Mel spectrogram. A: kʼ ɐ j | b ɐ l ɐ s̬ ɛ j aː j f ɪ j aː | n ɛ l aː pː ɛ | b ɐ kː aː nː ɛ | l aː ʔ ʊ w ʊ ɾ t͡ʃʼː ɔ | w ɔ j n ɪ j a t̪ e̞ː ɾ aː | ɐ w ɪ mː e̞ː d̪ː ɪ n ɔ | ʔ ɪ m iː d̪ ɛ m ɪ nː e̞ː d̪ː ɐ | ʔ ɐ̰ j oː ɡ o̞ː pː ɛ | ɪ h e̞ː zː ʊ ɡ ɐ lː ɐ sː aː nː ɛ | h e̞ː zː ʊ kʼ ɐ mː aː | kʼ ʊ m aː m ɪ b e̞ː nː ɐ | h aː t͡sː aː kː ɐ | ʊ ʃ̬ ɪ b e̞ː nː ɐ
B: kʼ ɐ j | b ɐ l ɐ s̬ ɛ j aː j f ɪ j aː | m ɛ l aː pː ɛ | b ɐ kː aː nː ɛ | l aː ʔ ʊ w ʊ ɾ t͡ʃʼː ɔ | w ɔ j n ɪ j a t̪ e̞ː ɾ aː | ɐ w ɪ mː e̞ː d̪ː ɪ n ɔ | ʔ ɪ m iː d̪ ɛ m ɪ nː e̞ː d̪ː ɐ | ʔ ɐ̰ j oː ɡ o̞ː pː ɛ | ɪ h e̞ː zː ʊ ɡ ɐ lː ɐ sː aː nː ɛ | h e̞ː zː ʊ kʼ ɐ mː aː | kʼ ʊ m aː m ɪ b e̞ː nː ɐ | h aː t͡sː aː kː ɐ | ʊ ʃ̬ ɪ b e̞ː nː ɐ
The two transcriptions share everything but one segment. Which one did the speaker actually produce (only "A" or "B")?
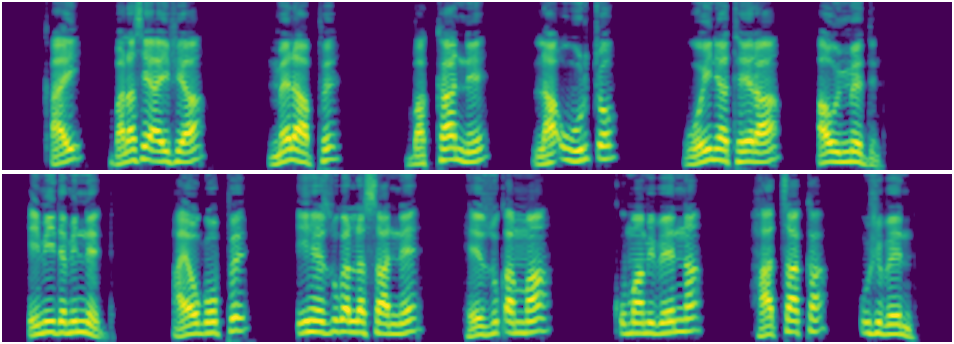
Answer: B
